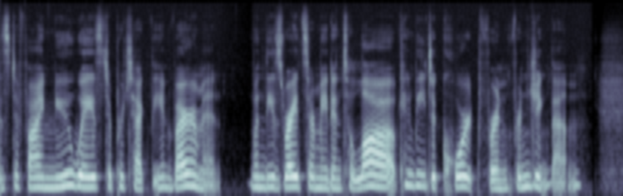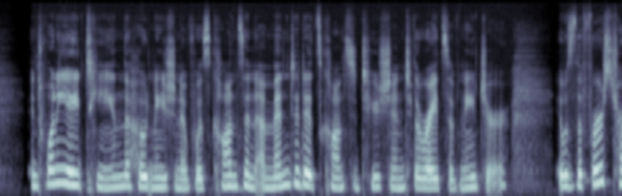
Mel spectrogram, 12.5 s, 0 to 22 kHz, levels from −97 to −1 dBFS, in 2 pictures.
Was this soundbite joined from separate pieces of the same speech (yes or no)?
yes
